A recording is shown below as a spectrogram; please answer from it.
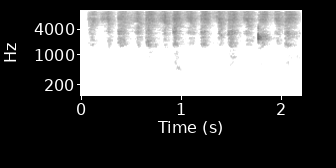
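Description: Fingernails scratching short hair on the back of a man's head, a faint rapid rasping of about seven strokes a second that starts suddenly.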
